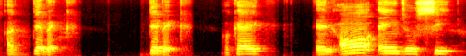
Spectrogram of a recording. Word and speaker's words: dybbuk: uh in hebrew you have what's called a dybbuk okay it's spelled d-y-b-u-k-k all right pronounce a dybbuk okay and all angels seek to uh incarnate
